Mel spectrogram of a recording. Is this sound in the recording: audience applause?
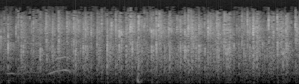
yes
